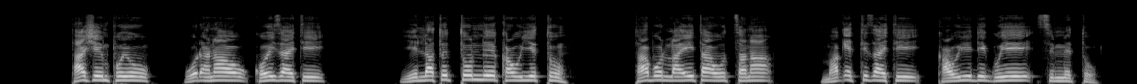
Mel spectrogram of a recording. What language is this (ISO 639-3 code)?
gmv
